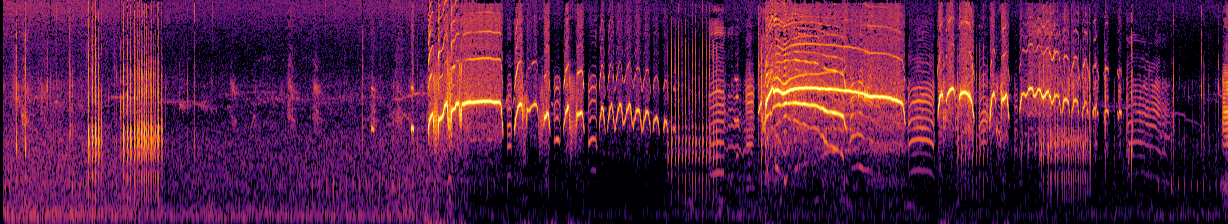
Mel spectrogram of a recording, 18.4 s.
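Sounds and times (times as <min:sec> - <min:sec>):
albatross giving harsh braying calls: 0:01.3 - 0:02.5, 0:05.6 - 0:18.4.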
